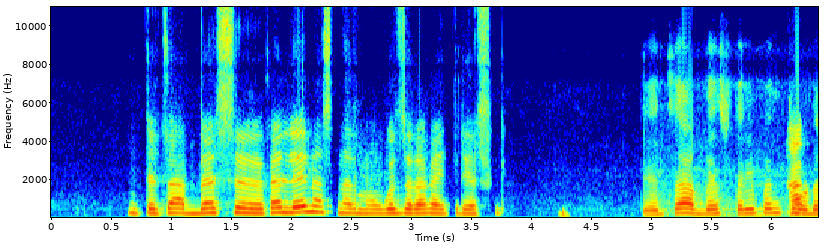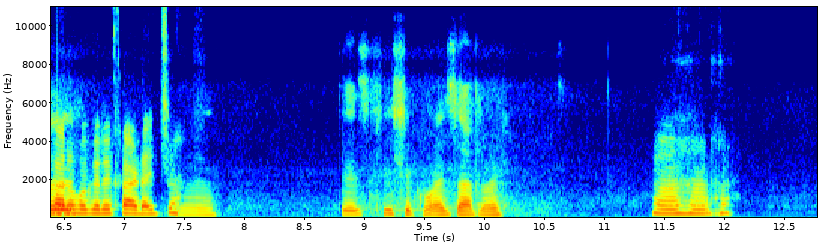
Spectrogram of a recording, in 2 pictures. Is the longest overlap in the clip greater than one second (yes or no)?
yes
